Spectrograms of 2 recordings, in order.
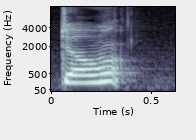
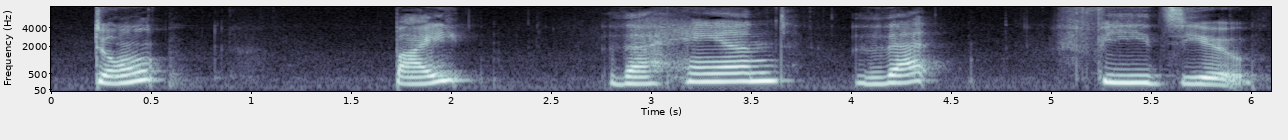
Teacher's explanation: My tongue is at the top of my mouth trying to make that T shape, but there's no puff of air that comes out. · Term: stopped T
